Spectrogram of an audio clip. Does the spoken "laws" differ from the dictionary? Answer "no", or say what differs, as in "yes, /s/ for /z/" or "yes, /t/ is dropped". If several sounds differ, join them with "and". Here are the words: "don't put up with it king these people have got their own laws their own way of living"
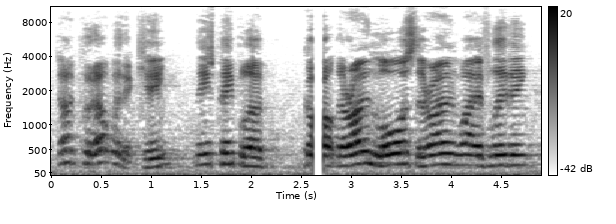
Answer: no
